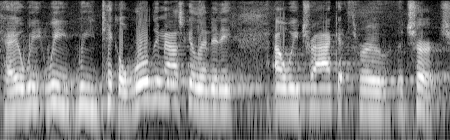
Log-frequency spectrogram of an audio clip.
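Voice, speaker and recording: Audible room echo and noticeable background noise surround a man with an American accent. He speaks at a moderate pace with a fairly high pitch and fairly even intonation. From US West, southern Idaho. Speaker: conference speaker, pastor-theologian. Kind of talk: conference talk.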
